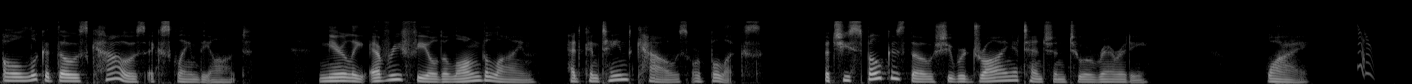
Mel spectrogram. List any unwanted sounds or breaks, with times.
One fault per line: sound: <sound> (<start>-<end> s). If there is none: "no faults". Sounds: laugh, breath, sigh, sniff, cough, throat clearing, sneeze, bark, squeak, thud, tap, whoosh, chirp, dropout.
sound: chirp (13.6-13.8 s)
